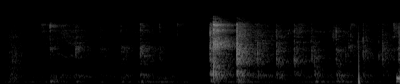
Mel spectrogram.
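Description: Fork beating eggs and milk in a plastic bowl: quick repeated strokes, light at first and louder from about two seconds in.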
